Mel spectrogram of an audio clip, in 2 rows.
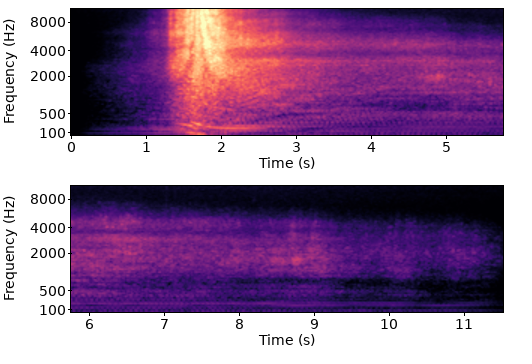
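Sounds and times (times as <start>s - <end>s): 
big propeller airplane passing: 0.3s - 11.3s.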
